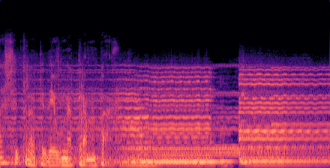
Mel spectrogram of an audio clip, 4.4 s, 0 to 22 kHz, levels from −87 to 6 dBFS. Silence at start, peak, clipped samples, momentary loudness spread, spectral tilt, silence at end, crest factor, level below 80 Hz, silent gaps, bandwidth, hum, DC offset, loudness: 0 s; -4 dBFS; under 0.1%; 5 LU; -7.5 dB/octave; 0 s; 10 dB; -30 dBFS; none; 7 kHz; none; under 0.1%; -14 LUFS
